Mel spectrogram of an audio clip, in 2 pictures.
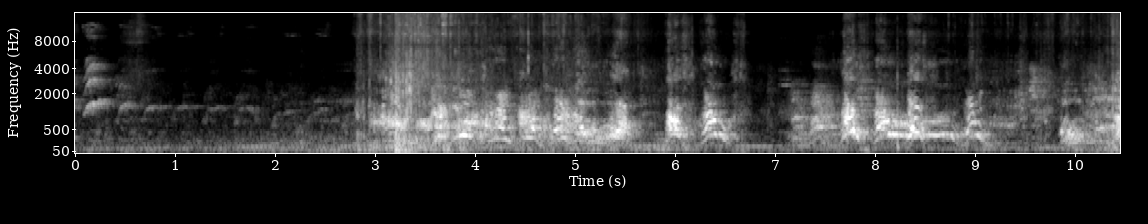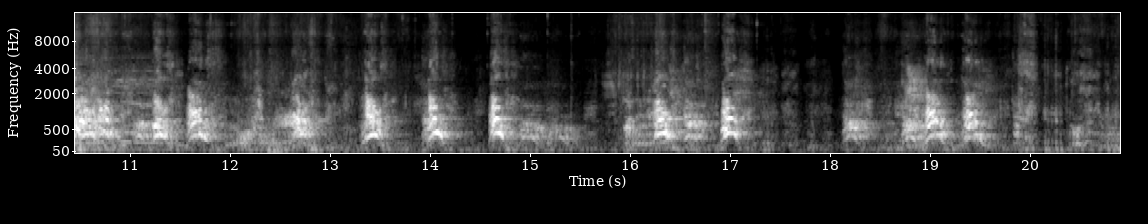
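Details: Aggressive Rottweiler barking to threaten another dog: after a quiet start, loud, powerful barks break out near three seconds and continue in irregular volleys of several barks with brief pauses to the end.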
